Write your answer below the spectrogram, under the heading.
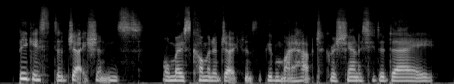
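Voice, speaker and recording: Fairly quick speech from a woman in a British accent. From England, London. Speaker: author. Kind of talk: interview.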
